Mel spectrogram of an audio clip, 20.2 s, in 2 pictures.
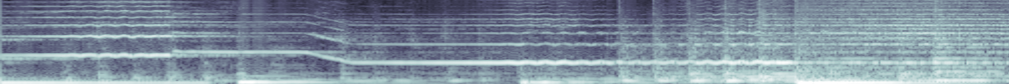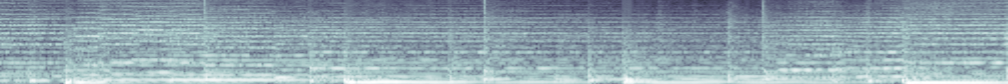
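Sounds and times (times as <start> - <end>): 
game background music outside the match: 0.0 - 20.1.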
